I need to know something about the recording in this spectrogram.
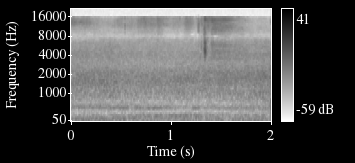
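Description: Can-Am ATV engine idling steadily: a low, even rumble.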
